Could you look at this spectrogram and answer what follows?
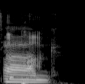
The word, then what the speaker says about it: epoch: Epic? – Sorry, however many thousand years. – I don't know why both of them say epic. – It's epoch. That's how the word's pronounced.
